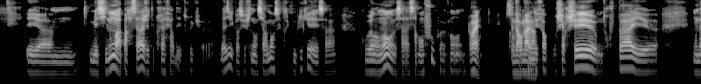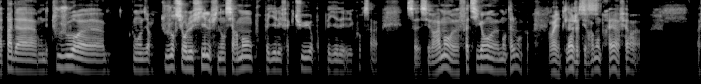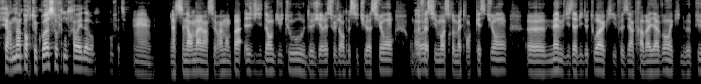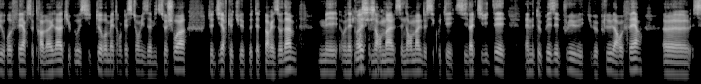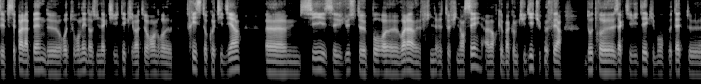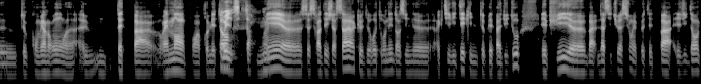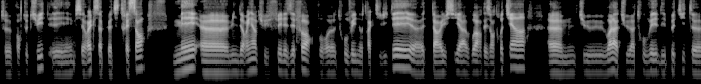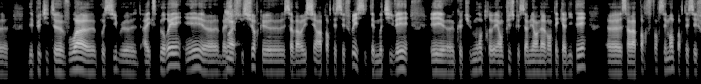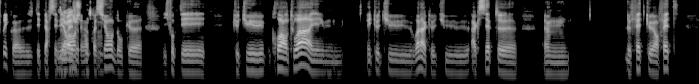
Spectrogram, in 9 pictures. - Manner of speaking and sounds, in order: tapping
- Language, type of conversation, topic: French, advice, Comment as-tu vécu la perte de ton emploi et comment cherches-tu une nouvelle direction professionnelle ?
